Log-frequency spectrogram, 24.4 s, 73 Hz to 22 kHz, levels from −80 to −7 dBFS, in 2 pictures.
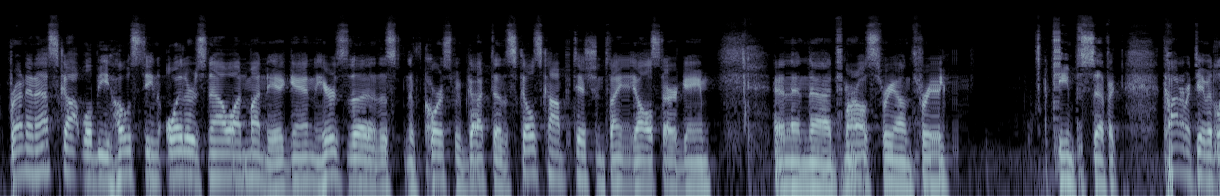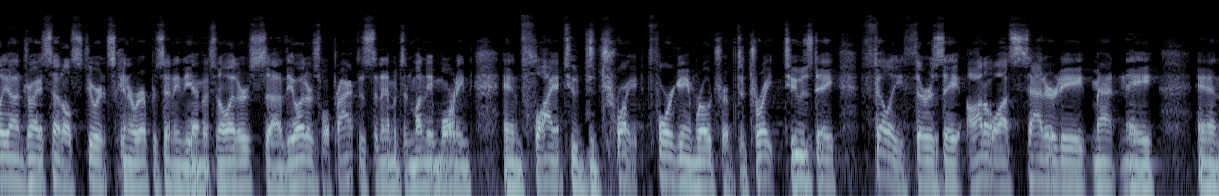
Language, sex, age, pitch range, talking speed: English, male, 40-59, 95-120 Hz, 165 wpm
